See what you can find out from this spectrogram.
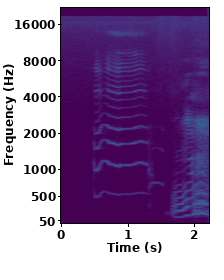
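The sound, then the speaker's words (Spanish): A kitten meows once in the grass, a single drawn-out cry of fairly steady mid pitch. Someone starts talking right after it. “¡Uy! ¡Un gatito en la hierba!”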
